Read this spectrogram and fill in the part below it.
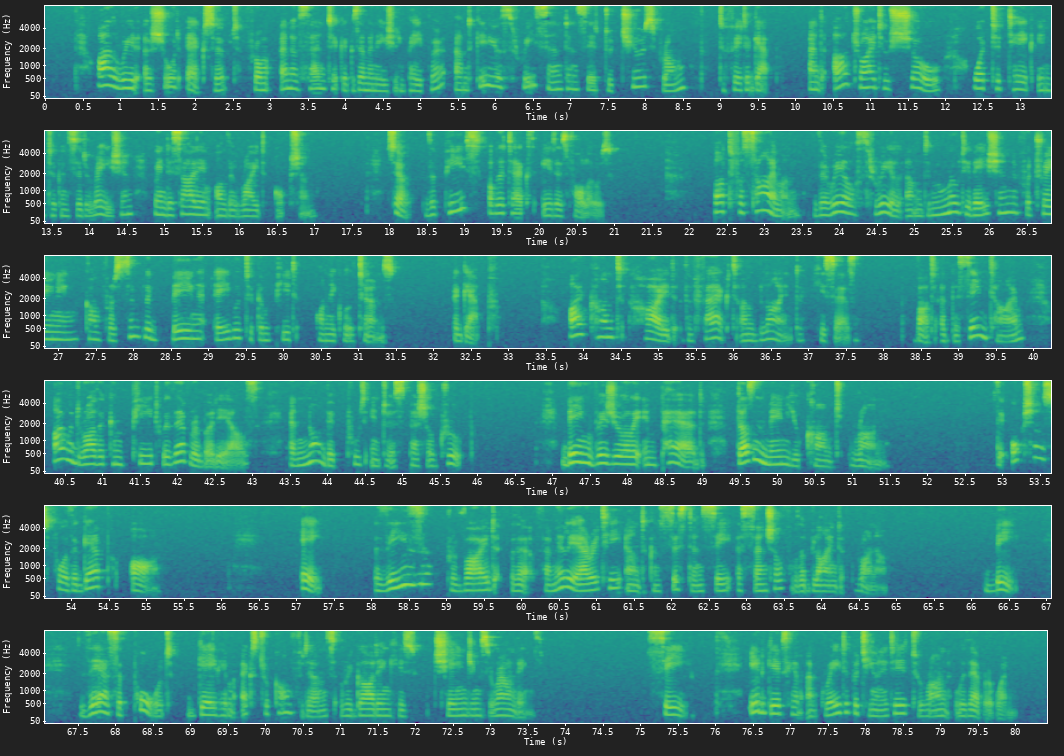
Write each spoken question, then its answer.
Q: The options for the gap are A.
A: So, the correct sentence fitting best the gap in the gap is C.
